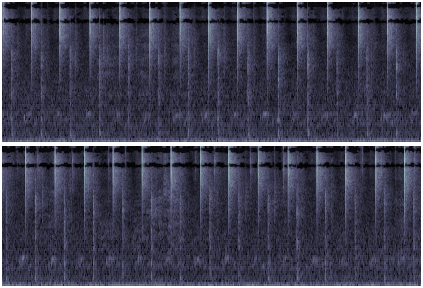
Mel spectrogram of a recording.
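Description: A jump rope slaps the ground in a quick, steady rhythm.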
